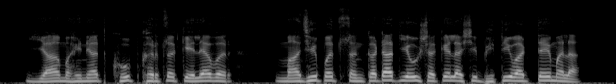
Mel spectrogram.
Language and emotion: Marathi, fearful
